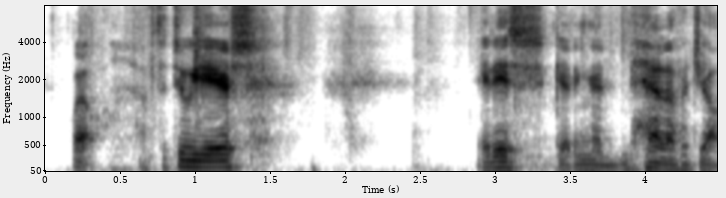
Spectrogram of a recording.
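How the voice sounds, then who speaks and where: With a Dutch accent, a man talks at a fairly slow pace and fairly low pitch with ordinary pitch variation, on a very clean recording with a silent background. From Netherlands. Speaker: car restoration vlogger. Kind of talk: casual vlog walkthrough. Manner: hesitant, many fillers.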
